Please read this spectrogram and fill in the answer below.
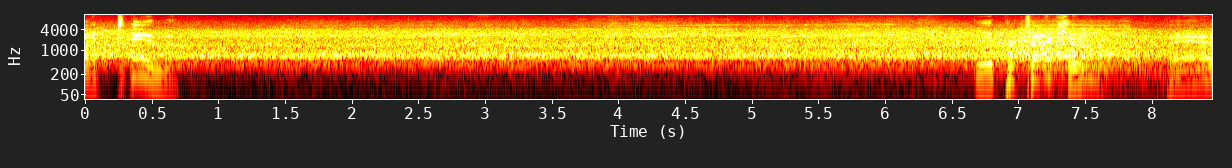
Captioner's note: cheering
